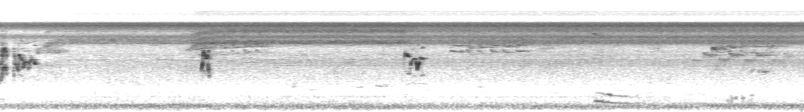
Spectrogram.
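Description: A few short, quick bird chirps, one about two seconds in and another about four seconds in, each dropping in pitch, with a few fainter notes between them. A steady low hum runs underneath.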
